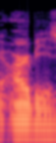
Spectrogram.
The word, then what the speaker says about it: Arby's: That's why Arby's is called Arby's. Arby's. Roast beefs. And it's it's stand it stand it's the way to phonetically say or it's the way to say the letter RB Arby's.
